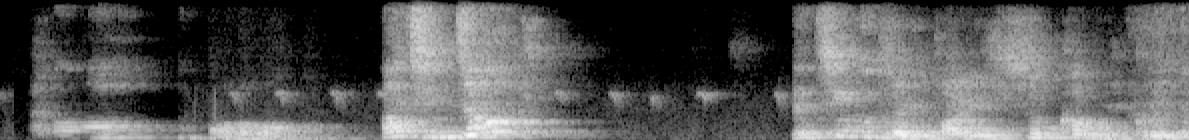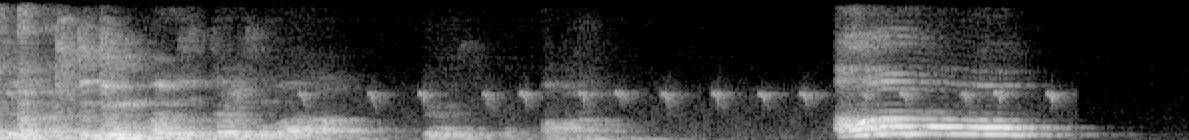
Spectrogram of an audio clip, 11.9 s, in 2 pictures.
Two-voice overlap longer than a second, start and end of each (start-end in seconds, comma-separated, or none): none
